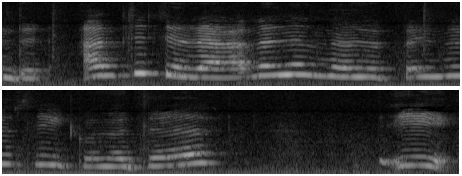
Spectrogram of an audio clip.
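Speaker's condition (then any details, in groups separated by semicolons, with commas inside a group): Cerebral palsy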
